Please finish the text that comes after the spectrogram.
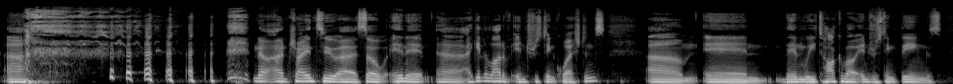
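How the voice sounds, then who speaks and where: A man's voice: medium pitch, fairly even intonation, normal speed, a little mellow, no room sound, clean studio sound. A man hosting a podcast in casual chat, talking hesitantly with many fillers. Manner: hesitant, many ums and uhs, laughs often. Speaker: podcast host and catechism teacher.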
